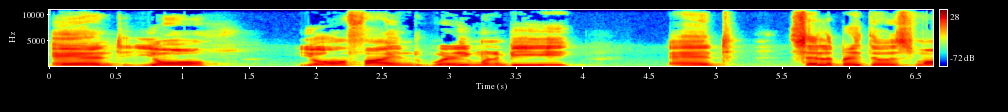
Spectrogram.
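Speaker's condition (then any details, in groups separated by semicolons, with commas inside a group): Cerebral palsy; cannot walk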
